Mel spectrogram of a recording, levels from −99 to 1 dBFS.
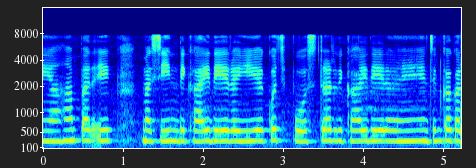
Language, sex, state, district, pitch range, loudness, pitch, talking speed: Hindi, female, Bihar, Saharsa, 270-275 Hz, -40 LUFS, 275 Hz, 195 wpm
